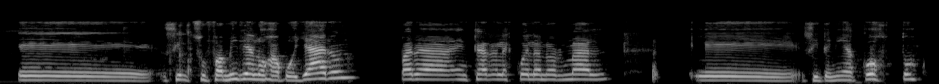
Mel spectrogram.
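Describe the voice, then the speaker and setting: The speech is very slow, with ordinary pitch variation. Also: woman, fairly high pitch for a woman. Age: 60s. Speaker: museum event moderator. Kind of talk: panel discussion. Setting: livestream.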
